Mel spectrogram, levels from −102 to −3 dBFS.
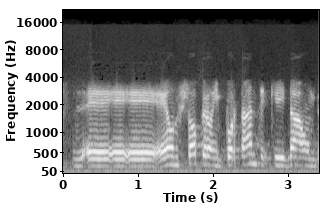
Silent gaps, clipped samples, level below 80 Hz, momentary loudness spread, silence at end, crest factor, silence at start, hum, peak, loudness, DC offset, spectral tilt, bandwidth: none; under 0.1%; -40 dBFS; 5 LU; 0 s; 12 dB; 0 s; none; 0 dBFS; -12 LUFS; under 0.1%; -6 dB/octave; 4 kHz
